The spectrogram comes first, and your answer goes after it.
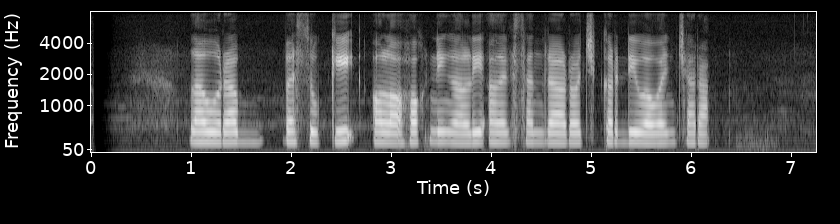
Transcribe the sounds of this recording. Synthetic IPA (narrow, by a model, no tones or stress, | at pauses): lauɾa | basukiʔɔlɔɦɔk̚niŋaliʔalɛksand̪ɾaɾɔt͡ʃkɨrdiwawaɲt͡ʃaɾa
